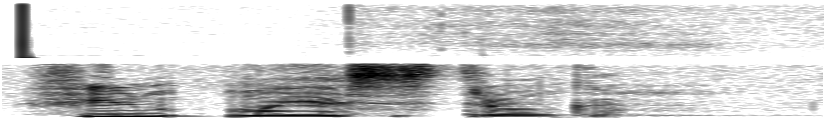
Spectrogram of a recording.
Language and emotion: Russian, neutral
